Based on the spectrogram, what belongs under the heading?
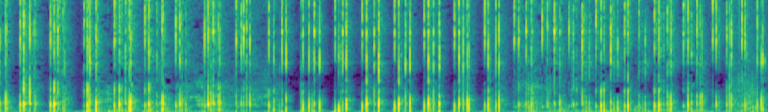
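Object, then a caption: Hollow plastic capsule. A small hollow round plastic gacha capsule with green and translucent halves is held in one hand and tapped and flicked with fingertips and short nails. The result is a rapid, uneven run of dry, clicky plastic taps with bright edges and almost no ring.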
